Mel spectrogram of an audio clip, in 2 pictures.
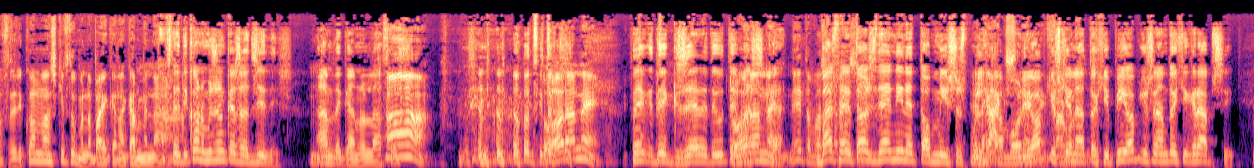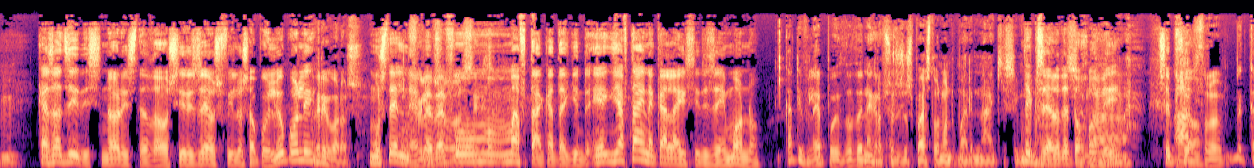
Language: Greek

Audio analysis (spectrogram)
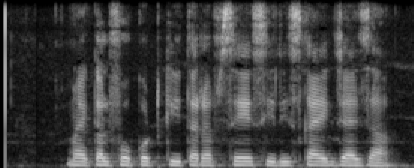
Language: Urdu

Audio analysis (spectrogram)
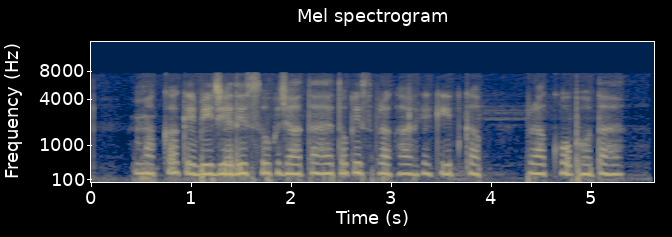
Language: Magahi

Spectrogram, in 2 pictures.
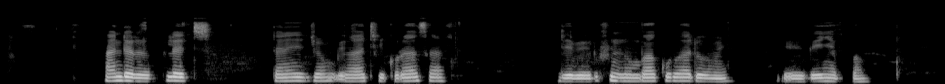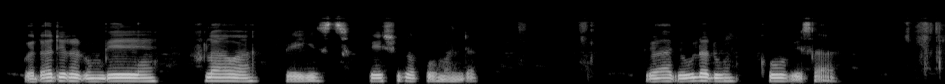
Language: Fula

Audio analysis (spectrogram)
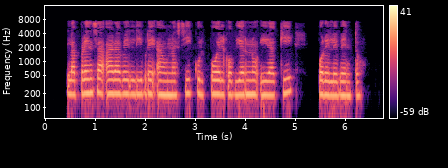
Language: Spanish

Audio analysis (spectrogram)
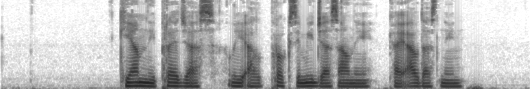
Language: Esperanto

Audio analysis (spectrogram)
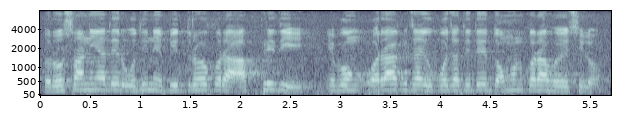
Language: Bangla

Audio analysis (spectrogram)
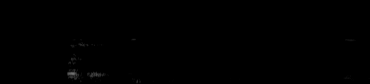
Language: Czech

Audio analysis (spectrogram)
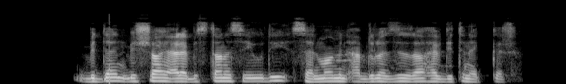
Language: Kurdish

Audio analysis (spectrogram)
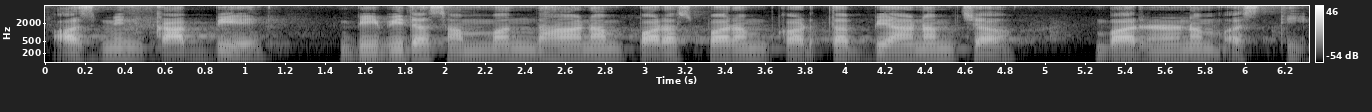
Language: Sanskrit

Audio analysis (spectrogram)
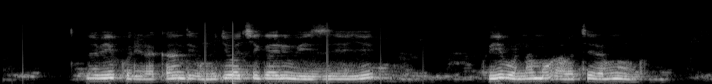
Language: Kinyarwanda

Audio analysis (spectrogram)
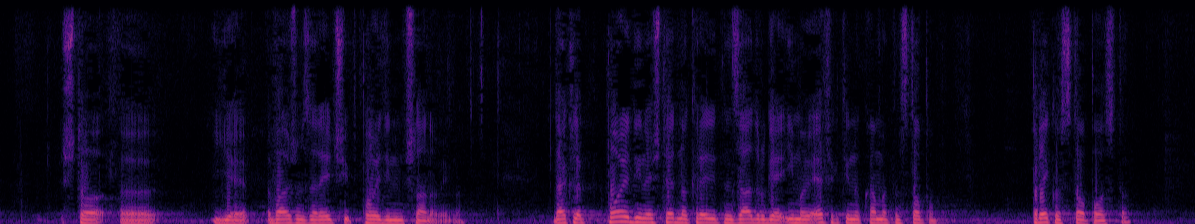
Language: Croatian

